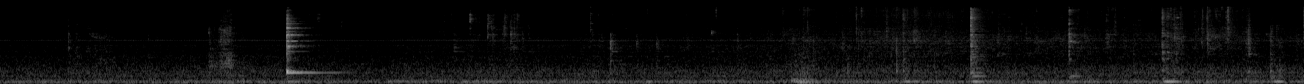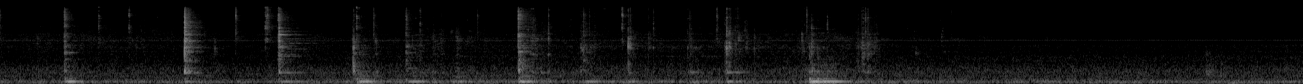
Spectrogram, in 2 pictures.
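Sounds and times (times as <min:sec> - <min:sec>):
metal tongs tapping a pot: 0:02.9 - 0:03.5, 0:09.0 - 0:21.9
faint frying sizzle: 0:03.6 - 0:24.4.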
